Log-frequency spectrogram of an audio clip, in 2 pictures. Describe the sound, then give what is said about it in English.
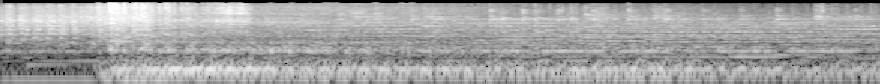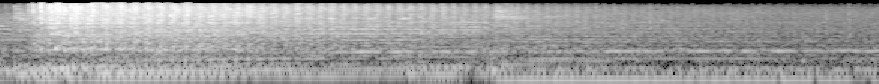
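A cargo truck engine drones steadily while driving, its low rumble swelling twice as it revs up, with no voices present. “I'm still in the cargo truck. This morning, the truck slowed down to stop outside of what sounds like one giant machine.”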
